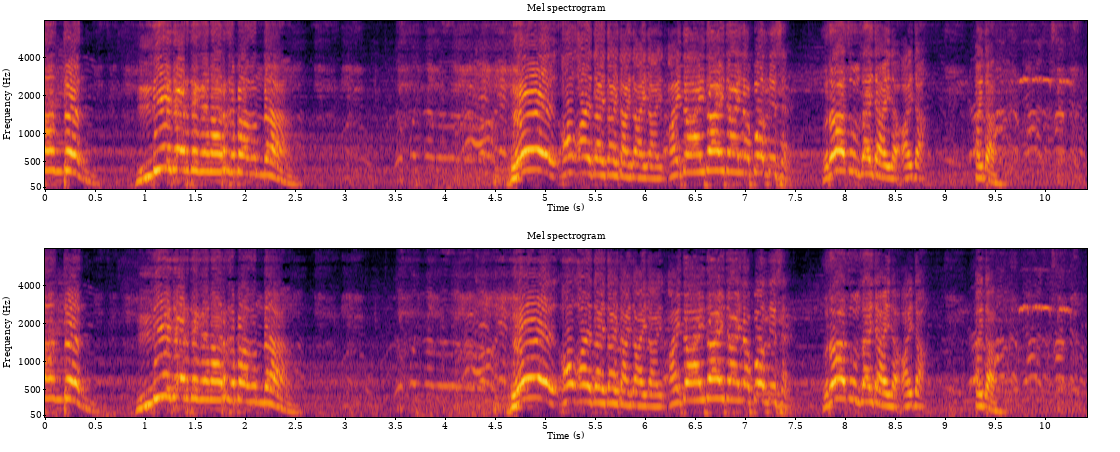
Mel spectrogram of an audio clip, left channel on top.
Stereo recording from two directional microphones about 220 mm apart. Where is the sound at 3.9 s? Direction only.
55° left (ahead or behind).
